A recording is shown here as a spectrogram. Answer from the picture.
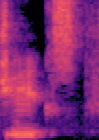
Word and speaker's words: Jacques: I know it's pronounced Jakes.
